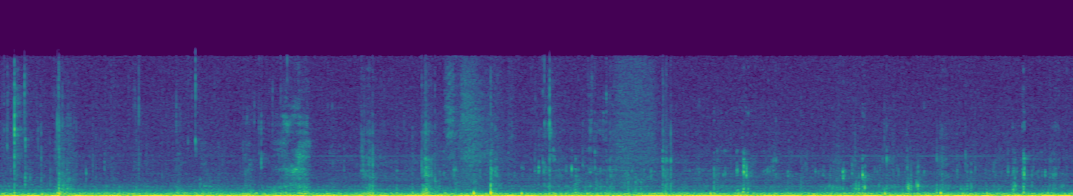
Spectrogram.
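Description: A man biting into and chewing a rolled tortilla snack filled with sausage, onion, tomato and cheese, close to the microphone. Wet chewing with small irregular crunches and clicks, busiest about four to six seconds in.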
